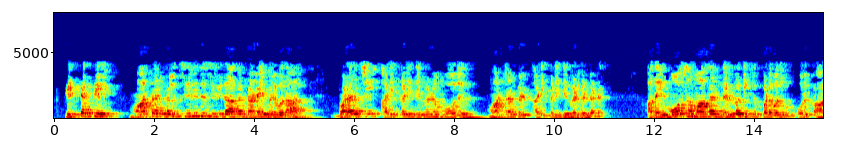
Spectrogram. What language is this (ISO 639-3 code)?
tam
